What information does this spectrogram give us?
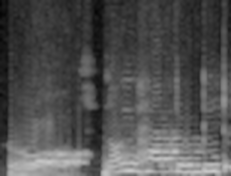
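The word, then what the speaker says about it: ر: How you are going to pronounce raw? And what is sound of the raw? Raw has r like sound.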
